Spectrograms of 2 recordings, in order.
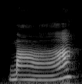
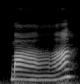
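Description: The two takes are said the same way.

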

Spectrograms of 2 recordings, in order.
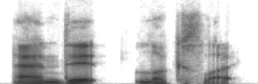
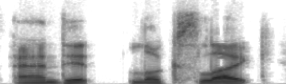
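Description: No difference in how they are said.

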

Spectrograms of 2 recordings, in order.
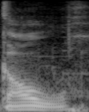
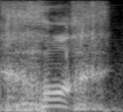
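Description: First: The name ends in a hard G-like sound. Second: The name ends in a throaty CH sound. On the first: This is how outsiders say it. The speaker calls it wrong. "People say Vincent from Gaul or something" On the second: This is how Dutch speakers say it. The speaker calls it right. "We say Goch"

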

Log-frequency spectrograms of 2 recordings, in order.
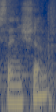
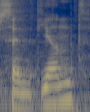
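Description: First: The word is said with a non-British pronunciation. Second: The word is said with a British pronunciation. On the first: "než sentient" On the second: "Britové by to řekli spíš sentient"

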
